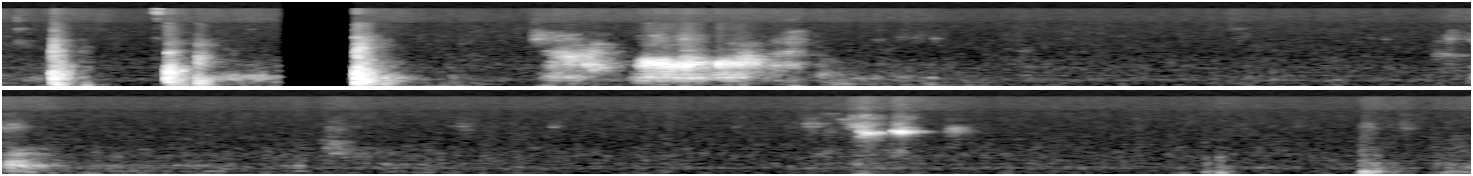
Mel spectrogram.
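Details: Six-week-old blenheim Cavalier King Charles Spaniel puppies, Roman and Blue, in an indoor home puppy pen: three short, sharp barks within two seconds, then a brief whining yelp, followed by near silence with a few faint scattered sounds.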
